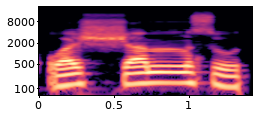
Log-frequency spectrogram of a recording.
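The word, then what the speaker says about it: والشمس: Jadi cara membaca huruf "lam" ini adalah, ia diasimilasi . Jadi, cara membacanya adalah dari huruf "wa" yang langsung masuk ke huruf "syin" ini. " Wasya" langsung masuk di sini.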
